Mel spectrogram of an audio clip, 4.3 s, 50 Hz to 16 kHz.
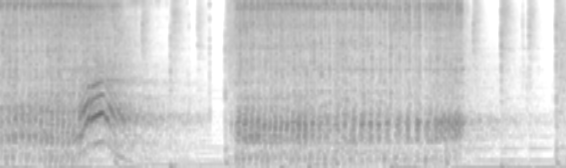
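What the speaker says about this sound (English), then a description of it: "take an 18mm socket for our 2 bolts at the top to pull those out" Rear shock top bolts being removed on a 2015 or later Ford Mustang with an 18mm socket, giving two loud bursts of rapid mechanical rattling, about a second and two seconds long, separated by a short pause.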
